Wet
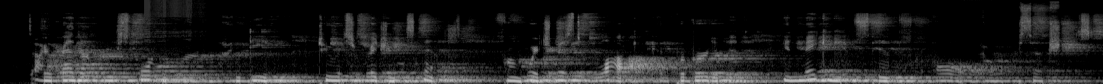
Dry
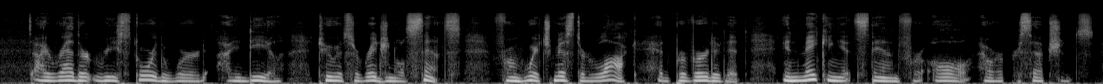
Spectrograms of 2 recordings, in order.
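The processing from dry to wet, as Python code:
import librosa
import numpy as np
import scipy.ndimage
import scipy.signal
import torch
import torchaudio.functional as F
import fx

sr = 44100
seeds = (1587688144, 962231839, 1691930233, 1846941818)

y = fx.crossing_spikes(x, sr, level_db=-23.0, at=(1.44, 1.92))
y = fx.lowpass(y, sr, hz=fx.line((4.12, 2100.0), (4.56, 4700.0)), slope=24, at=(4.12, 4.56), fade=0.02)
y = fx.noise_reduce_blind(y, sr, reduce_db=13)
y = scipy.signal.sosfilt(scipy.signal.butter(2, 60.0, 'highpass', fs=sr, output='sos'), y)
y = fx.peak_eq(y, sr, hz=410.0, db=-14.5, octaves=0.61)
y = fx.level_steps(y, sr, step_db=12)
y = fx.rev_plate(y, sr, seeds[0], rt60_s=1.7, hf_ratio=0.3, predelay_ms=105, drr_db=1.5)
y = fx.resample_bad(y, sr, factor=2, down='none', up='hold', at=(9.61, 10.6))
y = y * librosa.db_to_amplitude(3.5)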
